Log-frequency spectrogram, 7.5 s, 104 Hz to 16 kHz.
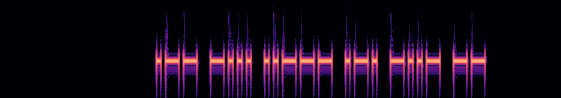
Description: Morse code, heard as a keyed tone, about 20 wpm, 700 Hz. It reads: WB2RXM
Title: USA Call Signs - 6 Characters - Repeated 2x - 20wpm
